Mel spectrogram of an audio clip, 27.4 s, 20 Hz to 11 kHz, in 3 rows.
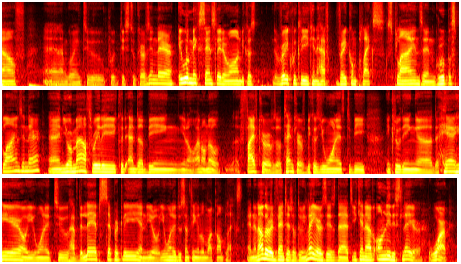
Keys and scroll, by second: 0.0-0.3 typing.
